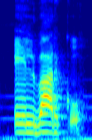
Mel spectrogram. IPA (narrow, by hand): el.ˈβ̞ar.ko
